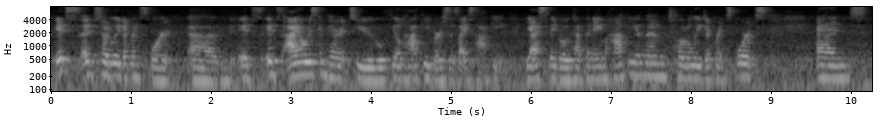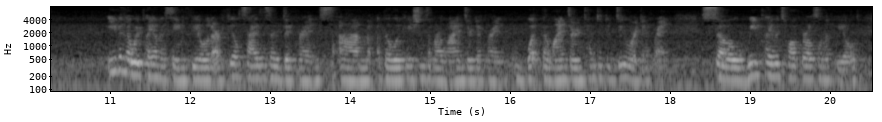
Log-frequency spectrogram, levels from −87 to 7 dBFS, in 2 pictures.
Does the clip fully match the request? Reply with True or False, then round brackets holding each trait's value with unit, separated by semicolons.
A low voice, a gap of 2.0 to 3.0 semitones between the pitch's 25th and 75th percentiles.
False (170 Hz; 2.5 semitones)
